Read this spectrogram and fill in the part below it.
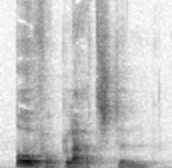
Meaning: to transfer
- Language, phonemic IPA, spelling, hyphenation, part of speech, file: Dutch, /ˈoː.vərˌplaːt.sə(n)/, overplaatsen, over‧plaat‧sen, verb, Nl-overplaatsen.ogg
